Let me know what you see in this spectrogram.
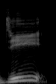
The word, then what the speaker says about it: Daszak: This is an email from who I told you, Dr. Peter Daszak. I couldn't pronounce his name the first time. Daszak, president of EcoHealth Alliance.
